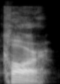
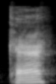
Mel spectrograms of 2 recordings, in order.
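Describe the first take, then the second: First: The final r is clearly pronounced. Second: The final r is dropped, Boston style. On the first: "not car" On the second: "people from Boston say ca"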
